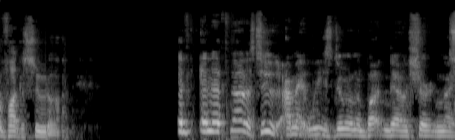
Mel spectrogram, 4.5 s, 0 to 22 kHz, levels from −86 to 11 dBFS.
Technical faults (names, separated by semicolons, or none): repeated packet loss (robotic sound); jitter buffer slow-down; jitter buffer speed-up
